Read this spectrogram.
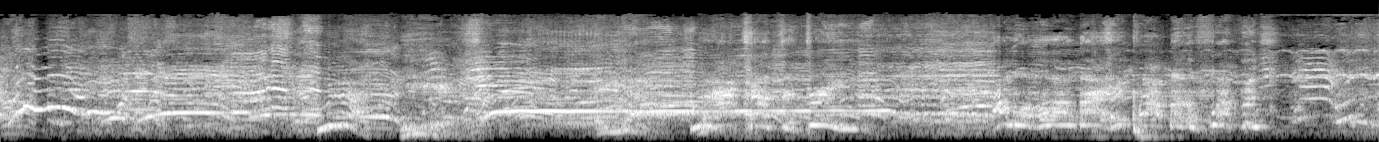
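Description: A crowd cheers and shouts along in a packed echoing room.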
